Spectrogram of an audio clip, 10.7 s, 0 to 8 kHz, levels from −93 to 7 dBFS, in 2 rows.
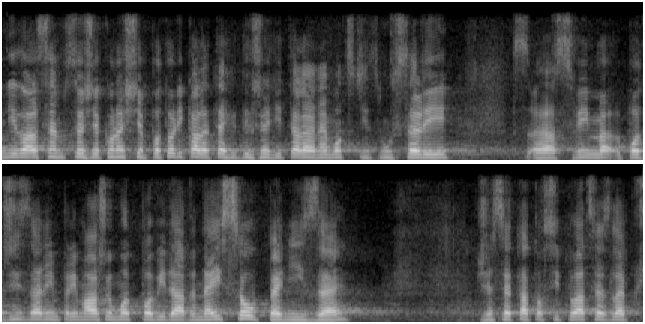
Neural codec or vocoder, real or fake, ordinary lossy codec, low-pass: none; real; AAC, 48 kbps; 7.2 kHz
